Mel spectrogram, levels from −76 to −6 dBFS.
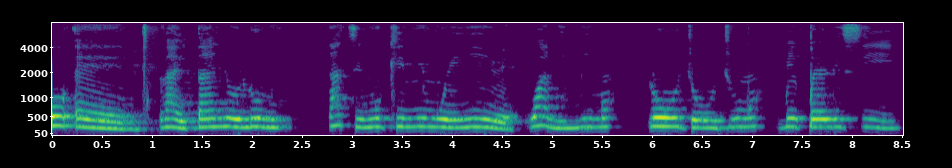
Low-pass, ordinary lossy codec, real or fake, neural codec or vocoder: none; none; real; none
